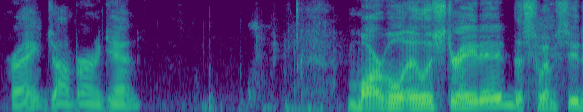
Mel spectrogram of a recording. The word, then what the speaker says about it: John Byrne: This is the Omnibus by John Byrne. And shout out to McClay for making me pronounce it correctly.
